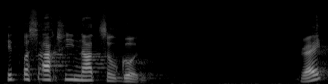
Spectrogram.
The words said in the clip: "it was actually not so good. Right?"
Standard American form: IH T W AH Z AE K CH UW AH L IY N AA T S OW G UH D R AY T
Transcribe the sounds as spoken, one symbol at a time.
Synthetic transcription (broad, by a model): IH T W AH S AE K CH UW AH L IY N AA T S OW G UH D R AY T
